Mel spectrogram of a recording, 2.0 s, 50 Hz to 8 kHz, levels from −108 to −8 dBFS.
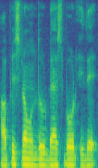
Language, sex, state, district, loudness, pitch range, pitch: Kannada, male, Karnataka, Koppal, -14 LUFS, 100-110 Hz, 105 Hz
